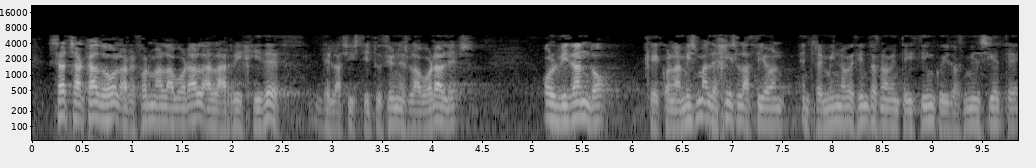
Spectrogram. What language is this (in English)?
Spanish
